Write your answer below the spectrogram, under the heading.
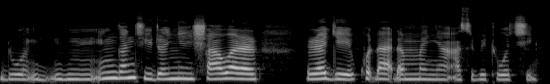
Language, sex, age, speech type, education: Hausa, female, 15-29, spontaneous, tertiary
